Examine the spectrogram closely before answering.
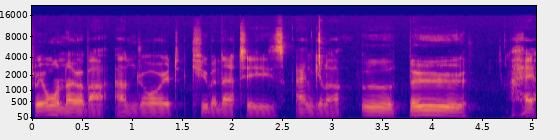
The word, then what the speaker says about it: Kubernetes: We all know about Android, Kubernetes, Angular.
